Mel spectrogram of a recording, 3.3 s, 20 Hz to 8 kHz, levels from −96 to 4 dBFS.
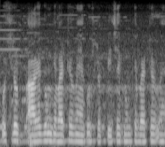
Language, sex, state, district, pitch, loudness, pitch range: Hindi, male, Bihar, Katihar, 145 Hz, -22 LUFS, 140-150 Hz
